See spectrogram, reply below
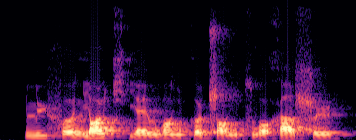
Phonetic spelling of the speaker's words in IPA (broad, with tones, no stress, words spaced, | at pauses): ly˥˩ fɤ˧˥ ljɑ˥˩ʊ̯ t͡ɕʰjɛ˧˥ɻwɑ˥˧ŋ kɤ˥˩ʈ͡ʂɑ˧˥ŋ t͡swɔ˧˥xä˧˥ ʂɻ̩˥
